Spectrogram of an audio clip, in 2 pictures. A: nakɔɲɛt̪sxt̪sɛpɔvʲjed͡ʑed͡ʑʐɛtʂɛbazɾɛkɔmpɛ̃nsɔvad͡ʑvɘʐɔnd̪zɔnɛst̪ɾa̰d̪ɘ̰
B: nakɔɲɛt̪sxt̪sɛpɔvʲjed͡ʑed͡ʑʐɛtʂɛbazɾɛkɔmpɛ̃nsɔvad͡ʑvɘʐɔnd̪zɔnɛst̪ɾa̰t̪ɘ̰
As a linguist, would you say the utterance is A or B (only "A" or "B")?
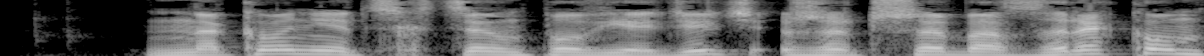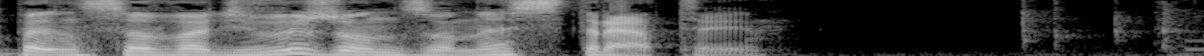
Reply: B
